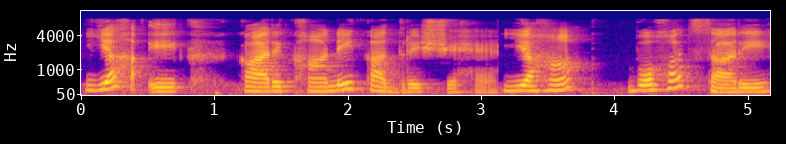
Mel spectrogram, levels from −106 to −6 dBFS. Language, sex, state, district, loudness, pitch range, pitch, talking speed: Hindi, female, Bihar, Madhepura, -20 LUFS, 160-205 Hz, 180 Hz, 105 wpm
